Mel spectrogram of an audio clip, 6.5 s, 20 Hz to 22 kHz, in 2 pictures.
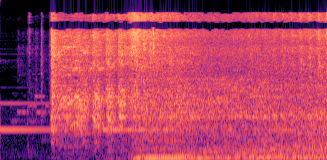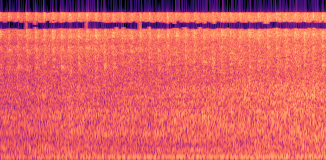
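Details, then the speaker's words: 2017 Ram 1500 5.7 Hemi on a fresh cold start after sitting overnight: catches quickly, then a light, fast tick of about four a second over idle. Broken exhaust manifold bolt leak, loudest cold and fading when warm, before repair. "Yep, the old exhaust manifold tick. Let's get that fixed."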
